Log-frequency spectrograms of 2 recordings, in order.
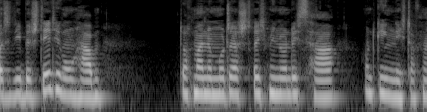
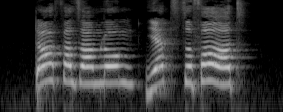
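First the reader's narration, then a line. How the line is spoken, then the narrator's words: Someone calling nearby. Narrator (German): rief irgendwer in Hörweite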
